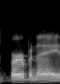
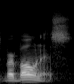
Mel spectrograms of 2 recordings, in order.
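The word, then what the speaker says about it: Bourbonnais: part you have to say the village is bourbon a the township is burbonis yes yeah so that is right which is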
